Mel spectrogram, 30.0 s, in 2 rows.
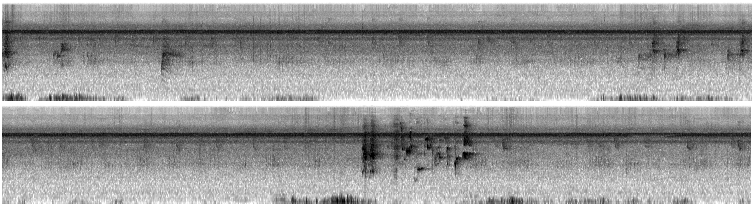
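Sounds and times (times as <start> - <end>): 
jungle ambience in the afternoon: 0.0 - 29.9.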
